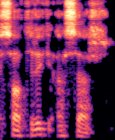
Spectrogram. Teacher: vurğu düşəcək sonuncu hecaya. Amma satirik desəm vurğu inin üzərində olacaq. · satirik əsər, vurğu düşəcək sonuncu hecaya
